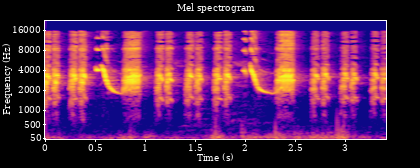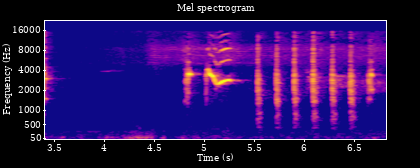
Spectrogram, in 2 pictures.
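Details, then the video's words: Caged Javan myna song used as a daily morning lure for training: harsh rasping chatter with swooping whistled notes, a short pause, a bent squeaky whistle, then rapid sharp clicks. "Kasi pancingan Suara Jalak Kebo Tiap Pagi"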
